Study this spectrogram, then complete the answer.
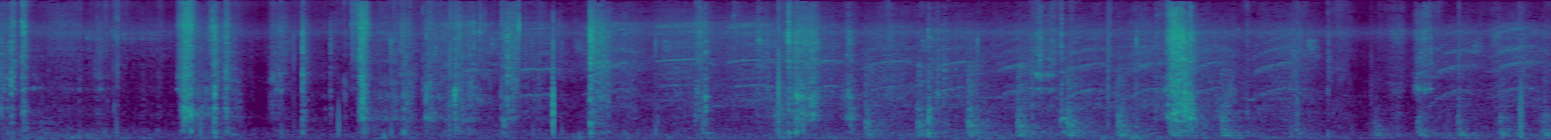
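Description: Spades chop and scrape into dry soil.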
